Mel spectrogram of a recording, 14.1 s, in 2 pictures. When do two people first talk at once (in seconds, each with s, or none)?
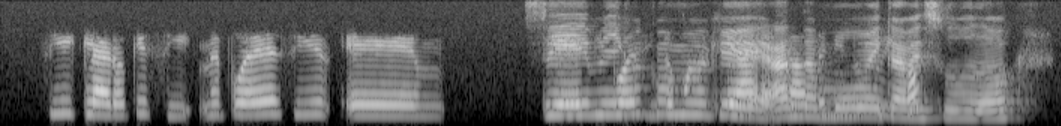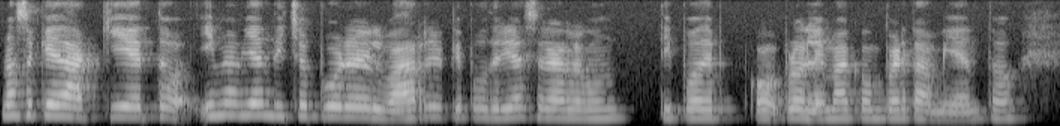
3.6 s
